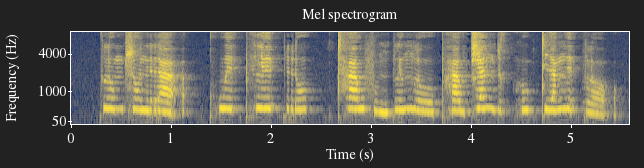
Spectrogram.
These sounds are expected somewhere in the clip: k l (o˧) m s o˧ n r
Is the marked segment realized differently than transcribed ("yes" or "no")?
no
